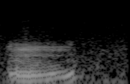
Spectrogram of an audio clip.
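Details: A Pekingese, asleep under covers, gives a single low, buzzy snore with a fluttering rasp, just over half a second.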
